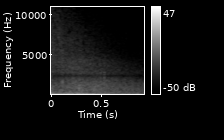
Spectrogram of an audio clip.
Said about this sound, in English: That was what's called an explosion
